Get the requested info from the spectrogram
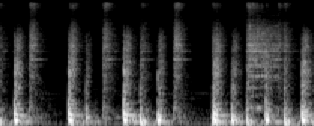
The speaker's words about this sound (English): if I take the multi-track and isolate some of the drums, This is what they sound like.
